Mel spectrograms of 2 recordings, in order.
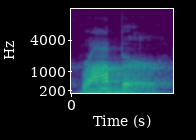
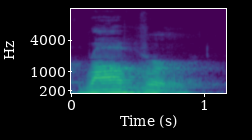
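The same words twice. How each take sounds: First: The middle b fully stops the air. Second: The middle b lets air flow through. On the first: The speaker calls it right. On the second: The speaker calls it wrong.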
